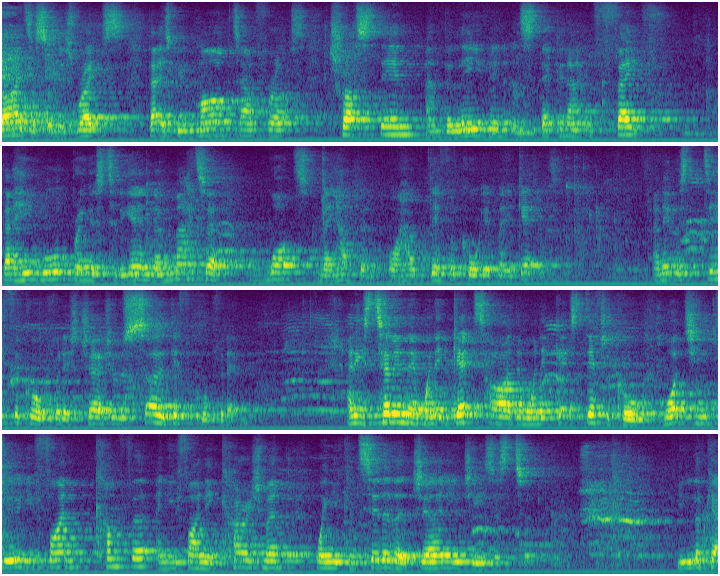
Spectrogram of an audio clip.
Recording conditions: large echoing room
